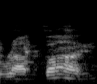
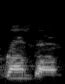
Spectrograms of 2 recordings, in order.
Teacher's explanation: we say Ramban uh with the accent on the last syllable and Rambam the accent on the first syllable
